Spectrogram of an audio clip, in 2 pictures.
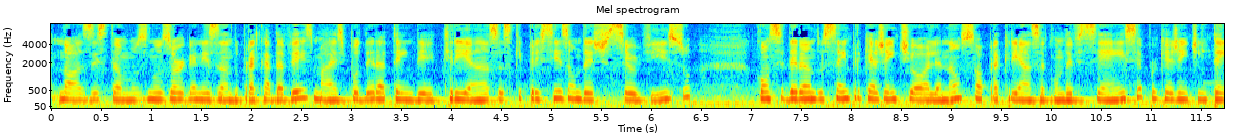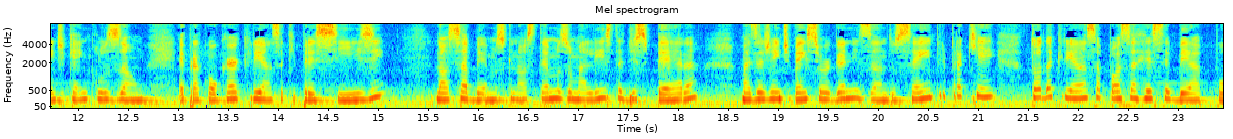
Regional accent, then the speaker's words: São Paulo, Brazil; also born or lived in Japan; Eu já tenho 12 anos de profissão, mas também sou de São Paulo, morei no Japão.

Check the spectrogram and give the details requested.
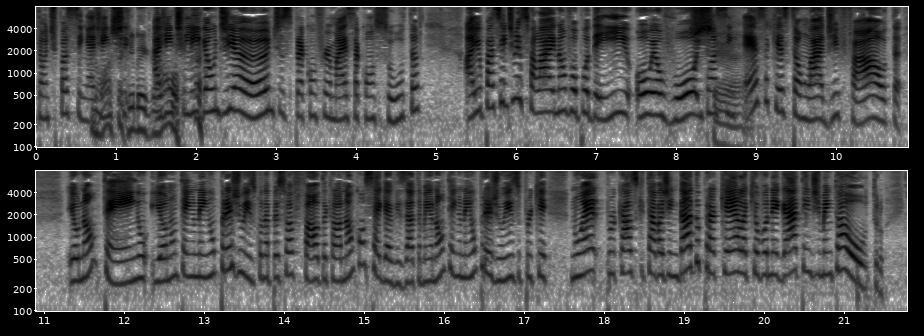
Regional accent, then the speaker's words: Pirangi, São Paulo, Brazil; Não, eu sou de Pirangi.

